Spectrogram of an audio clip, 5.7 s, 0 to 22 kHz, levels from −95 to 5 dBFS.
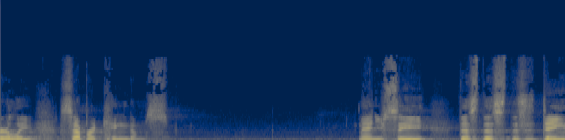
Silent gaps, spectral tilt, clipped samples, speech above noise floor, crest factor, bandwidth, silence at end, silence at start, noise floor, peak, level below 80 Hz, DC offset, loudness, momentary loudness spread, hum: none; -4.5 dB/octave; under 0.1%; 36 dB; 24 dB; 13 kHz; 0 s; 0 s; -66 dBFS; -8 dBFS; -72 dBFS; under 0.1%; -31 LUFS; 17 LU; none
